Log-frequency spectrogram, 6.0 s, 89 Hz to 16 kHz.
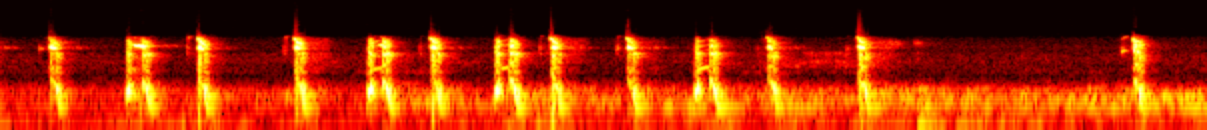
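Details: Female peregrine falcon threatening at De Mortel, Netherlands, 27 February 2024 around noon: a rapid series of harsh, strident kek notes, about a dozen in four seconds, then a pause and one final note over a faint low hum.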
